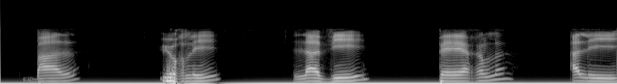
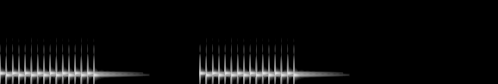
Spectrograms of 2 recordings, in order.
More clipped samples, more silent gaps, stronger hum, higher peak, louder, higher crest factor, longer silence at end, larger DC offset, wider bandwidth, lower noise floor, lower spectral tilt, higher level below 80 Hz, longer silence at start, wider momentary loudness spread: neither; second, none vs 1.49-1.99 s; neither; about the same, 0 dBFS vs -2 dBFS; second, -20 LUFS vs -14 LUFS; about the same, 18 dB vs 14 dB; second, 0 s vs 1.8 s; first, 30% vs under 0.1%; first, 5.4 kHz vs 2.3 kHz; first, -47 dBFS vs -34 dBFS; second, -7.5 dB/octave vs -11.5 dB/octave; first, -36 dBFS vs -56 dBFS; first, 0.25 s vs 0 s; first, 18 LU vs 7 LU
